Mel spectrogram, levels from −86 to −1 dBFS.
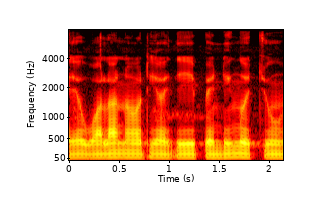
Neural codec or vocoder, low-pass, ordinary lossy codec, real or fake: none; none; none; real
